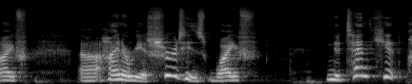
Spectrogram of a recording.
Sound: speaks foreign language

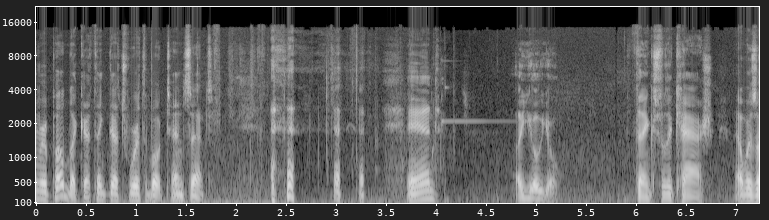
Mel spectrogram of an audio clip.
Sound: chuckles

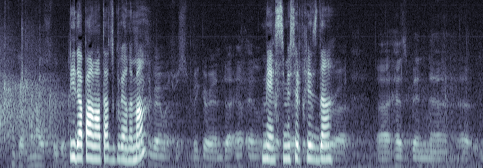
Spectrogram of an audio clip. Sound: some Applause

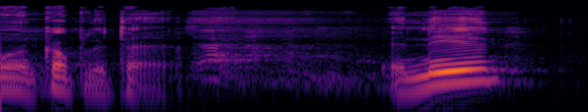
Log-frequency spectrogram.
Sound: crowd laughing

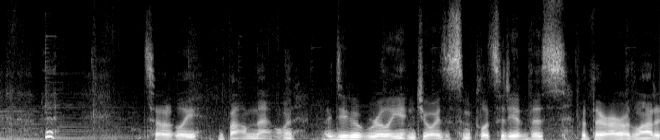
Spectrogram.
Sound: giggles

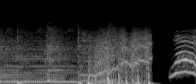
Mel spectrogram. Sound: record scratching

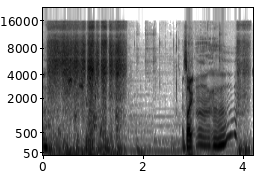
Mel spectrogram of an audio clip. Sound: snickering

